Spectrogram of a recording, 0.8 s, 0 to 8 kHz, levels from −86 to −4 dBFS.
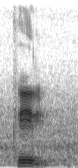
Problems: none marked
